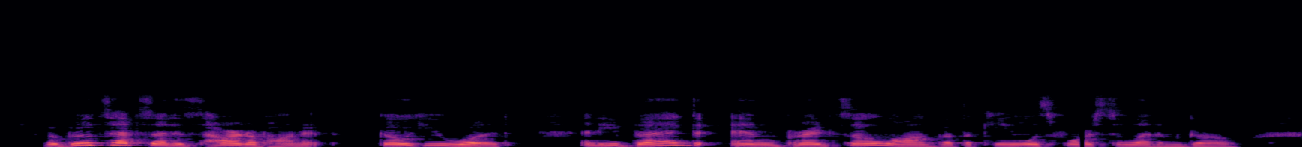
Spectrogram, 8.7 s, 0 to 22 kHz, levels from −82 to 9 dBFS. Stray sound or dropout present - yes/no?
yes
